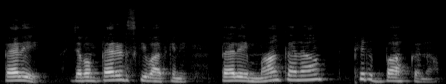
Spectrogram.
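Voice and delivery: ordinary talk, nothing marked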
